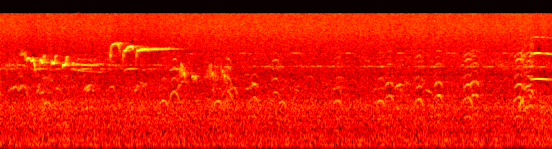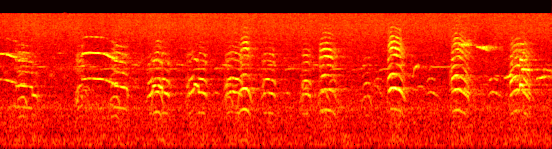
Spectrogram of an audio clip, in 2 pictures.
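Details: A Norwegian fjord among mountains, where after a quieter opening with a few high, thin calls, seagulls break into clustered, arched, yelping cries that grow louder toward the end.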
